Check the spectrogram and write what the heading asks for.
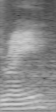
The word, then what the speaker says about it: Ren: If we're keeping score, Ren equals rain. So it's Renee Rain.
